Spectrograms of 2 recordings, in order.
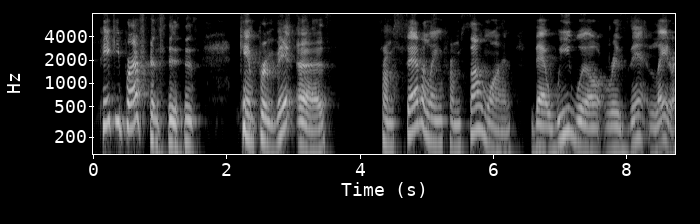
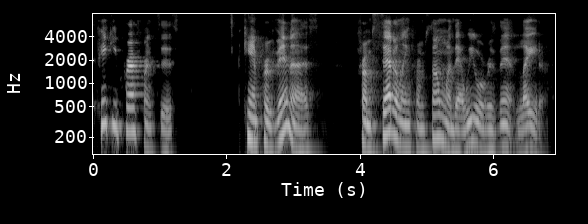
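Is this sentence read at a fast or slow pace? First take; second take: slow; fast. First: The sentence is read slowly and deliberately. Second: The sentence is read at a normal pace.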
